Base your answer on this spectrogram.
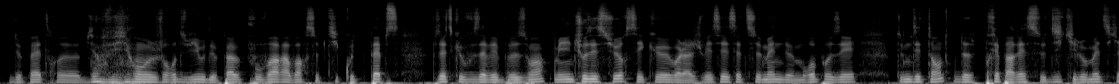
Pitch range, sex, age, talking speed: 110-120 Hz, male, 20-39, 250 wpm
